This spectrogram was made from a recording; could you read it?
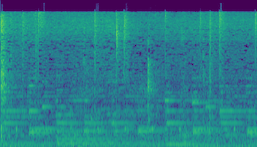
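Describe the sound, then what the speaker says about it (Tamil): Fennel seeds sizzle and crackle steadily in hot oil in a pan, with small pops scattered through the frying. "ஆயில் நல்லா ஹீட் ஆயிட்டு நான் இப்போ சோம்பு ஆட் பண்ணிடுறேன்"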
